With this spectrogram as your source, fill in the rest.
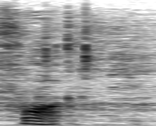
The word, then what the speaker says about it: phi: So this is right angle triangle, this is where phi is, so this symbol is pronounced as phi.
